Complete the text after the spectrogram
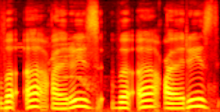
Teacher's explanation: پہلے حمزہ کی آواز آئے اور پھر آئین کی ادائیگی ہو جائے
